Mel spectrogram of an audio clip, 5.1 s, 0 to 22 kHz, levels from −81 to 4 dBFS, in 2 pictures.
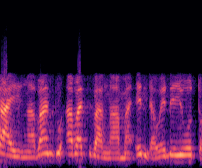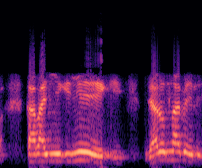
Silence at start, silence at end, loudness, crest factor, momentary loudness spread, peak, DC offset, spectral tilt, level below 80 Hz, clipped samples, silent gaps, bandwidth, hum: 0 s; 0 s; -16 LUFS; 14 dB; 11 LU; -2 dBFS; under 0.1%; -5 dB/octave; -62 dBFS; under 0.1%; none; 8.4 kHz; none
